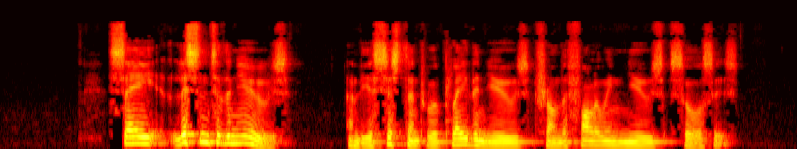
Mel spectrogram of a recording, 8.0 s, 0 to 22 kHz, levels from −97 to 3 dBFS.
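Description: Speech that was likely first encoded as low-bitrate MP3 and then re-saved at a much higher bitrate, a case of low-bitrate audio saved at a high bitrate. Throughout the clip nothing is present above 11.5 kHz, a cut-off that fits an original encode near 48 kbit/s, which the later 192 kbit/s file cannot restore.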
